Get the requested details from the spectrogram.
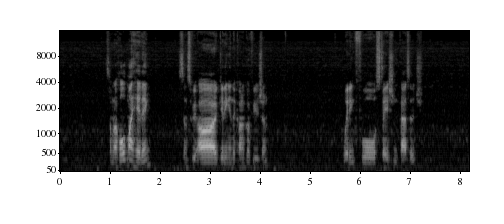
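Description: A man speaks calmly over a headset microphone.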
